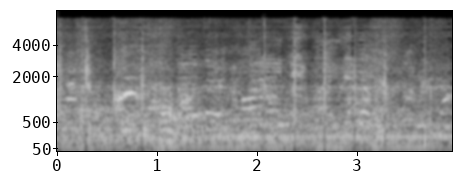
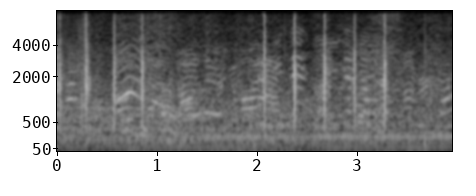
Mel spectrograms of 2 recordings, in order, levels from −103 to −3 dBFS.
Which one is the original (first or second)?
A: second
